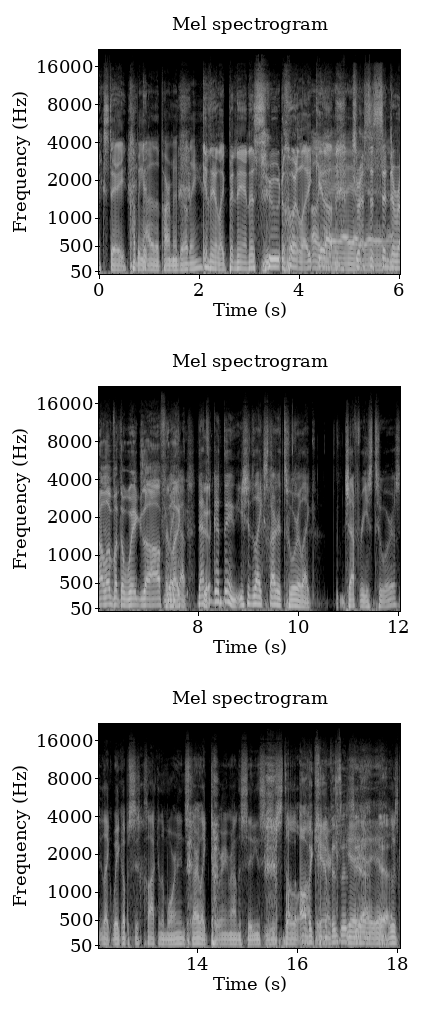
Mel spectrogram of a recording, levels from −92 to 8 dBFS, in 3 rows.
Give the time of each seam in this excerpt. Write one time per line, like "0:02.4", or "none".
none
